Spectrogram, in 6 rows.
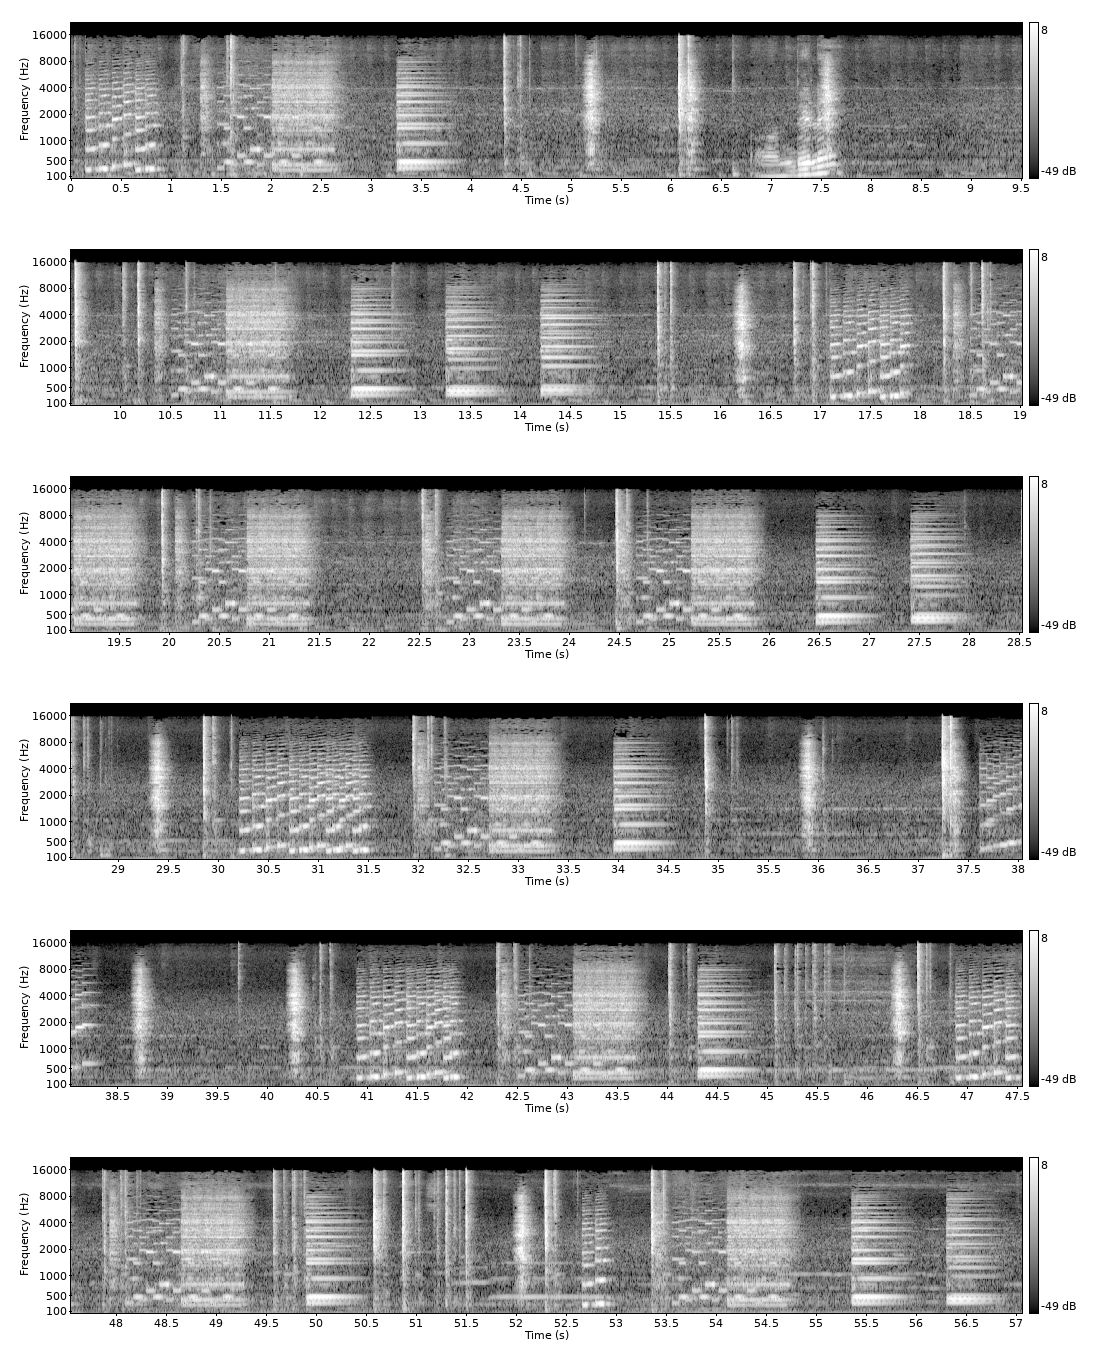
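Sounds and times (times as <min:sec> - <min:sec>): slot machine jingles: 0:30.2 - 0:31.6.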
